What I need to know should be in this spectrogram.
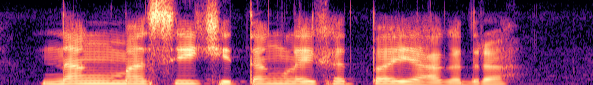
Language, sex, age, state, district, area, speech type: Manipuri, female, 30-45, Manipur, Tengnoupal, urban, read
